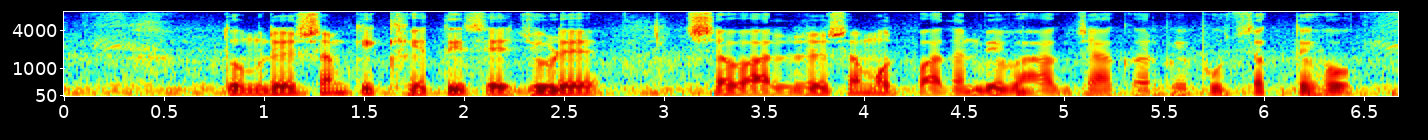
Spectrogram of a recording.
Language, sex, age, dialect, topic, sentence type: Hindi, male, 25-30, Kanauji Braj Bhasha, agriculture, statement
